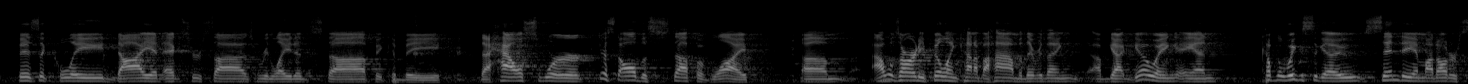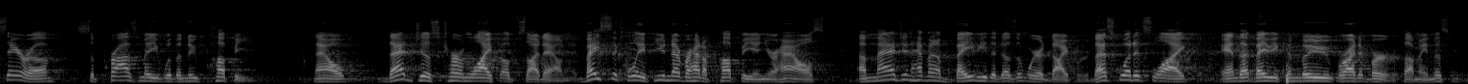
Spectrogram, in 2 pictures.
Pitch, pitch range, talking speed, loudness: 150 Hz, 135-170 Hz, 180 wpm, -39 LUFS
